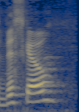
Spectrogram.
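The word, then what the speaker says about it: VSCO: The second one is pronounced Visco.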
